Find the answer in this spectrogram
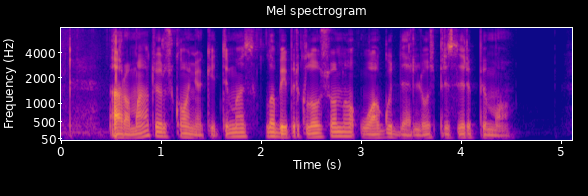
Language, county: Lithuanian, Vilnius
